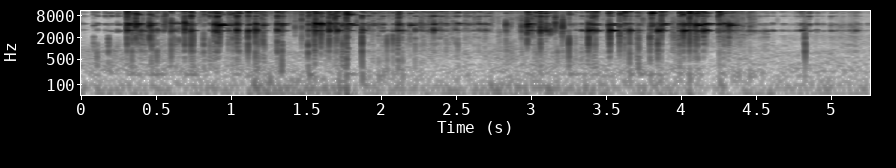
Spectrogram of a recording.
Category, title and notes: Sound effects > Objects / House appliances
A glass bottle rolling down a hill recorded on my phone microphone the OnePlus 12R
outside, rolling, glass, glass-bottle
